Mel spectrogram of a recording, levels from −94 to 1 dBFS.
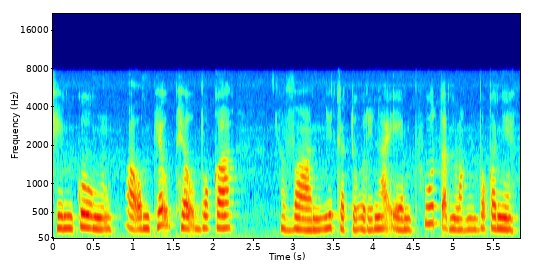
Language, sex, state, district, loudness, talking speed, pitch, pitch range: Mizo, female, Mizoram, Aizawl, -16 LUFS, 195 wpm, 205 Hz, 195-215 Hz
